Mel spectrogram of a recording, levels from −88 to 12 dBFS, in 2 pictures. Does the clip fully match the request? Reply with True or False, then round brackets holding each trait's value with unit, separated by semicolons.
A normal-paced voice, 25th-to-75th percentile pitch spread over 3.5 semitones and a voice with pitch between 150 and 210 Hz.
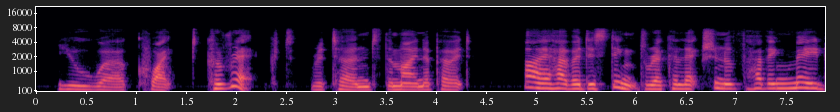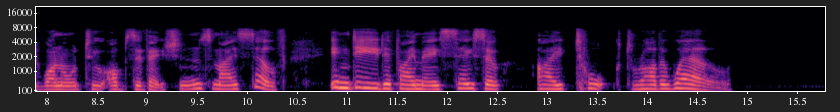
False (120 wpm; 4.1 semitones; 190 Hz)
